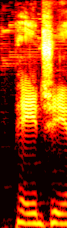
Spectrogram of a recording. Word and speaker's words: Pagie: Pagey and a KG amazy. I think that line is entirely to let you know how to pronounce Pagey.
